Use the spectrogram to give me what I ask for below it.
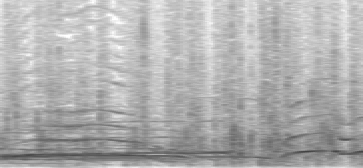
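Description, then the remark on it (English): Loud, steady audience applause with cheering and whoops, a dense wash of clapping filling the whole moment with some high voices rising over it. “Don't applaud Erin being sick, you assholes.”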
